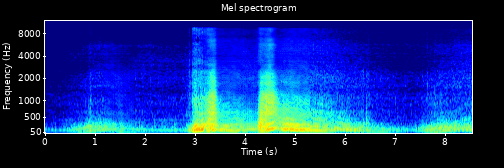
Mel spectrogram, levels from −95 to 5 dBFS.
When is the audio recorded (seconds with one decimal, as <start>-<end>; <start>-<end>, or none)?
0.0-1.2; 1.8-3.2; 5.3-8.6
